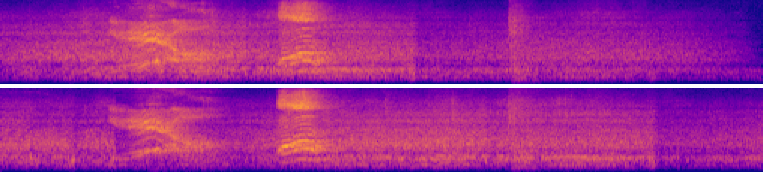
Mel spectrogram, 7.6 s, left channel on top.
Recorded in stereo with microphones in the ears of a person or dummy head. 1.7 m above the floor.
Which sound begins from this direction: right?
A scream, at 2.8 s.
